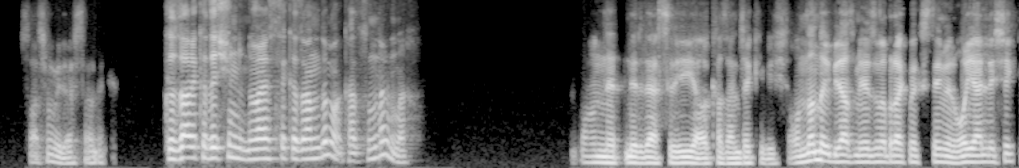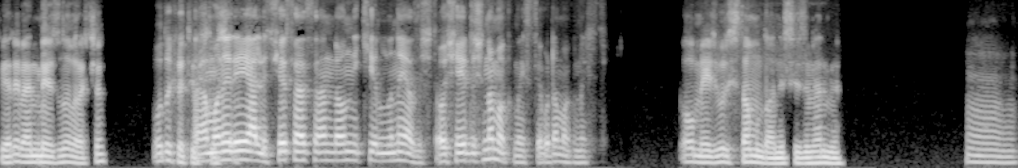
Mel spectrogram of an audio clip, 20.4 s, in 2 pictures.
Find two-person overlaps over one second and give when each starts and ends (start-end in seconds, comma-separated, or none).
none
